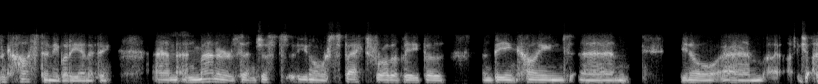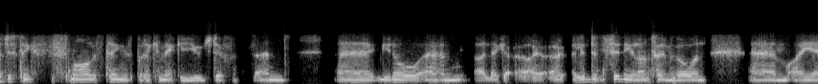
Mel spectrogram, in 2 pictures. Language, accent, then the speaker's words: English; Ireland; I'm an Irishman, so I can say this, but the Irish, we're the worst in the world for taking compliments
